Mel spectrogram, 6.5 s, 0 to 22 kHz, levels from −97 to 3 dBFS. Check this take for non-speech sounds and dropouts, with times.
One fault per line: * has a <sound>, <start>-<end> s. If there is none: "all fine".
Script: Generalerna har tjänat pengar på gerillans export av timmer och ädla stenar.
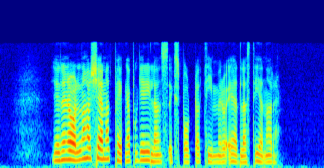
* has a dropout, 2.4-2.5 s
